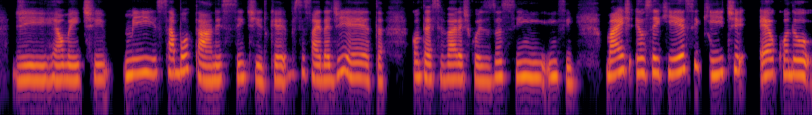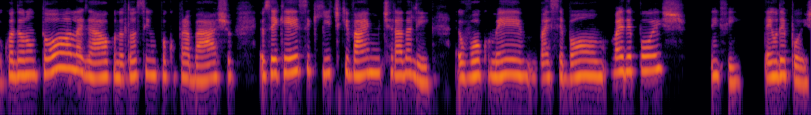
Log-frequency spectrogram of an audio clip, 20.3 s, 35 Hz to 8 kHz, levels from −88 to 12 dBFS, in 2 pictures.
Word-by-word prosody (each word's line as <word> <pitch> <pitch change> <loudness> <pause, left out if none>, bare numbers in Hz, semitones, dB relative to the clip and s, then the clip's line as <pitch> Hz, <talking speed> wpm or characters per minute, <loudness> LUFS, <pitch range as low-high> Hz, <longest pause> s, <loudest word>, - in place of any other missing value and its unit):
de 180 0 0
realmente 185 +1 -1 0.2
me 245 +2 +1
sabotar 250 -7 +3
nesse 185 +1 -2
sentido, 195 -4 -3
que 180 - -9
é 180 -1 +2
você 245 +3 -9
sai 195 -5 +2
da 185 0 +2
dieta, 200 -6 -1 0.3
acontecem 195 -3 -1
várias 190 0 +2
coisas 175 +1 -4
assim, 215 -1 0
e 210 - -6
enfim. 210 -8 -2 0.4
Mas 240 +5 +6
eu 250 0 +2
sei 255 +2 +2
que 245 +1 -5
esse 295 +6 +4
kit 265 +3 -1
é 230 +3 +5
o - - -2
quando 235 -1 +2
quando 225 0 0
eu 230 - +3
não 235 0 0
estou 290 +7 +3
legal, 220 -8 +2
quando 210 -2 -2
eu - - -3
estou 220 +3 -2
assim 230 +1 -4
um 230 - -2
pouco 215 -1 -9
pra 205 -2 -2
baixo, 195 +5 0 0.3
eu 245 -4 -3
sei 245 0 +3
que 255 - -3
é 250 - +5
esse 285 +1 -3
kit 255 -1 -6
que 260 - -3
vai 230 +2 +3
me 255 0 -1
tirar 230 -3 -1
dali. 210 -9 -2 0.3
Eu 200 +2 -1
vou 220 +2 +2
comer, 225 +1 0 0.2
vai 200 +1 -2
ser 215 0 -5
bom, 220 +2 0
mas 265 +1 +3
depois, 280 +2 0 0.3
enfim, 170 -7 -5 0.3
tem 210 +2 0
o 220 - +2
depois. 175 -9 -2
225 Hz, 185 wpm, -24 LUFS, 195-250 Hz, 0.4 s, Mas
